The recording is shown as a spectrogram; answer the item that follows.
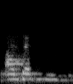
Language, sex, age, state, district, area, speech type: Maithili, female, 30-45, Bihar, Sitamarhi, rural, conversation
